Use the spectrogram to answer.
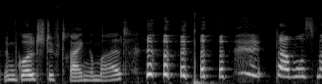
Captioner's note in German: Lachen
